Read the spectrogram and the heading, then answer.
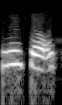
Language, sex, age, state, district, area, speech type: Maithili, female, 45-60, Bihar, Araria, rural, conversation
